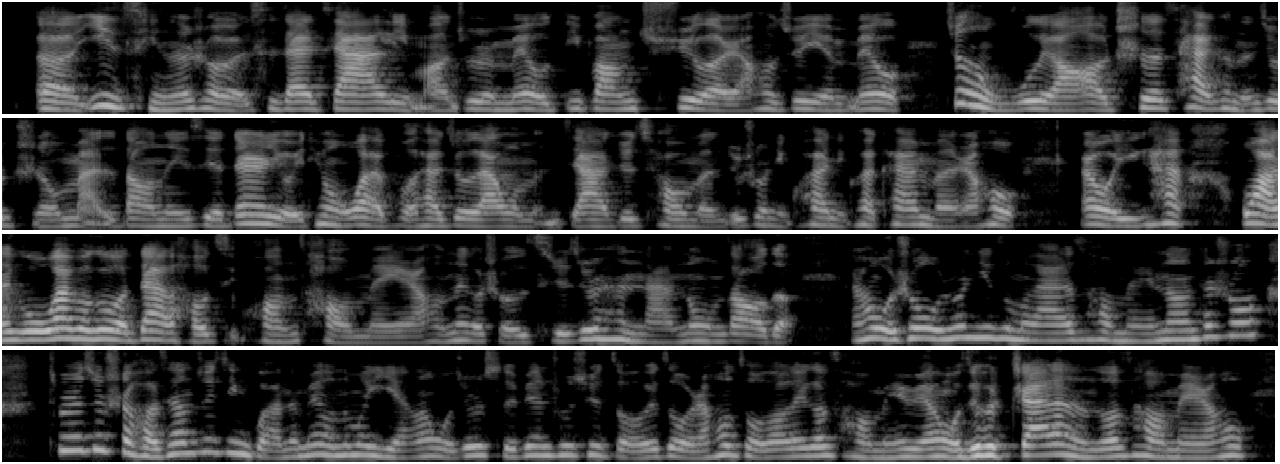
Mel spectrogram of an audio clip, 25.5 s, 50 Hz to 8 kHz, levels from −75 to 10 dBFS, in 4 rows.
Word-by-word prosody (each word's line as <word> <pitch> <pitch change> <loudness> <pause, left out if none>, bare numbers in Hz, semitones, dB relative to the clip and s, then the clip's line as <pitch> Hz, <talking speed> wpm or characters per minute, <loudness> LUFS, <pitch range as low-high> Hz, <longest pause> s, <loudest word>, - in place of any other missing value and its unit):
呃， 200 -4 +3
疫 270 - +2
情 215 -7 -5
的 195 +2 -1
时 220 - -5
候， 190 - +1
有 - - -3
一 - - -9
次 200 +4 -10
在 195 -1 +3
家 190 -1 +5
里 185 -2 -3
嘛， 165 - -4
就 200 - -10
是 190 - -1
没 180 +2 -5
有 180 -2 +1
地 205 +4 -10
方 195 -1 -1
去 220 +1 -3
了， 175 -4 +2
然 160 +2 -4
后 200 -1 -6
就 200 +3 -5
也 180 -3 -2
没 190 +3 -6
有 195 -2 +1 0.2
就 345 - 0
很 220 - +3
无 200 +3 +2
聊 175 -3 +3
啊， 170 - 0
吃 200 +7 -5
的 220 - +3
菜 205 - +2
可 210 - -5
能 170 -2 -6
就 200 0 -2
只 185 - -13
能 165 0 -6
买 185 - -3
得 - - -9
到 180 -1 -2
那 175 0 -7
些 185 -2 -4
但 235 +4 +4
是 215 - +2
有 - - +1
一 - - -4
天 220 -2 -3
我 185 - -2
外 200 -3 +2
婆， 170 0 -7
她 180 -1 -1
就 180 +1 -3
来 170 -1 +3
我 170 -1 -5
们 240 +10 -13
家， 170 0 +1
就 175 - -6
敲 175 -1 -5
门， 155 -2 -9
就 - - -8
说 195 +1 -8
你 170 - -12
快 195 0 -3
你 180 - -9
快 200 -1 -3
开 205 +1 -1
门， 165 -5 -4
然 - - -2
后 - - -1 0.3
然 215 - +2
后 - - +5
我 - - +3
一 180 +1 -1
看 230 +2 +1 0.3
哇， 245 -3 +8
那 220 - +4
个 225 +1 +5
外 265 +2 +9
婆 250 -2 +5
给 250 - +5
我 225 -4 +5
带 230 +1 +4
了 - - 0
好 185 -3 -2
几 190 - -15
筐 190 -2 -7
草 160 -4 -6
莓， 155 0 -9
然 155 0 -6
后 185 - -12
那 210 +2 -5
个 190 - -3
时 - - -12
候 170 - -4
其 175 - -12
实 190 - -2
就 240 - -2
是 245 - +1
很 230 -5 -1
难 175 -1 -7
弄 195 -1 -4
到 190 -3 0
的。 - - -4 0.3
然 220 - -4
后 270 - +4
我 235 - +5
说 270 +2 +3
我 245 - +3
说 280 +3 0
你 280 0 0
怎 260 -2 -1
么 220 - -2
来 205 0 -2
了 215 - -1
草 220 0 -5
莓 195 -1 -6
呢？ 230 +1 0
她 300 - -1
说 340 +2 -2 0.3
她 365 - -1
说 365 - +3
就 375 0 +2
是 335 -4 +2
好 215 -8 +3
像 280 +4 +1
最 320 +1 -5
近 285 -4 0
管 195 -3 -4
得 205 - -4
没 245 - -1
有 255 - 0
那 245 - 0
么 250 - 0
严 195 -5 -2
了， 210 +1 -4
我 195 -4 -3
就 235 +1 +1
随 215 -4 -5
便 235 +2 -1
出 245 +1 -2
去 245 0 -4
走 190 -4 -3
一 - - -3
走， 200 -4 0
然 180 +2 -3
后 250 - +1
走 210 -6 -2
到 195 - 0
那 215 - -1
个 230 +1 +2
草 210 -4 -7
莓 180 +1 -5
园， 205 +1 +2
我 185 - +5
就 230 +4 +9
摘 245 +1 +6
了 265 - +5
很 205 -6 +1
多 205 +2 +1
草 220 -3 0
莓， 185 -1 -3
然 185 - -2
后， 230 +1 -1
200 Hz, 390 characters per minute, -23 LUFS, 185-235 Hz, 0.3 s, 外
